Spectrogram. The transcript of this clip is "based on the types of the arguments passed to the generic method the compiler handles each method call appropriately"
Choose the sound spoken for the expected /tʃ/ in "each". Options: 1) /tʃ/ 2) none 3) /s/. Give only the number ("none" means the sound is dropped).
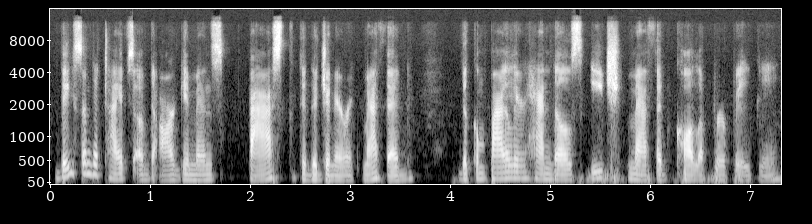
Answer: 1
